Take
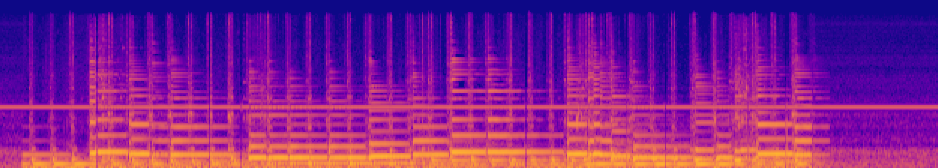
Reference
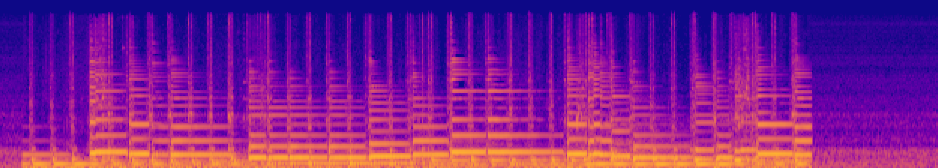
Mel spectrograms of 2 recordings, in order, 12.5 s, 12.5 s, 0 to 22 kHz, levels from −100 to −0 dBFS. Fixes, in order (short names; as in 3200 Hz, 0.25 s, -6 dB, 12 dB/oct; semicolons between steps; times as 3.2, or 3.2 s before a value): notch 1600 Hz, Q 30; interpolate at 1.28/2.78/3.21/7/8.35/8.86/9.97/10.47, 14 ms; inverse comb 0.24 s -18 dB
